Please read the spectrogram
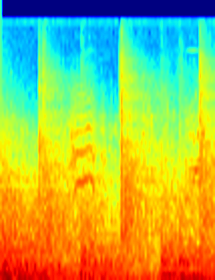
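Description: Battle-scene soundtrack: a run of heavy, evenly spaced thuds and drum hits, about two a second, with a short wavering high cry a little under a second in.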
